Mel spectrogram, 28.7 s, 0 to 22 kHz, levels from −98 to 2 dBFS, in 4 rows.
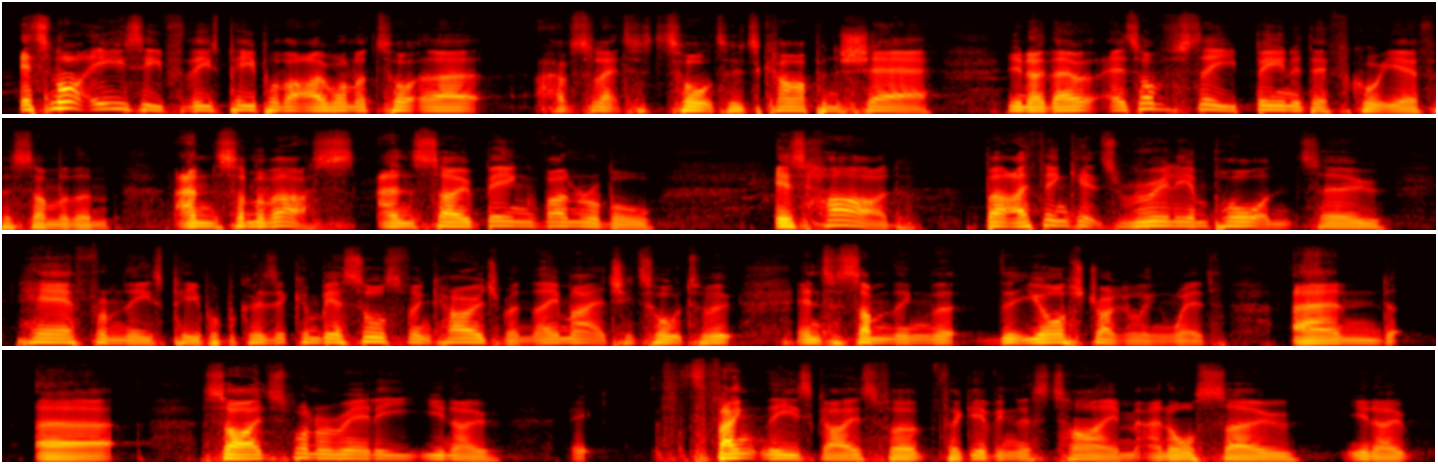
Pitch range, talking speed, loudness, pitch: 115-145 Hz, 205 wpm, -35 LUFS, 130 Hz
